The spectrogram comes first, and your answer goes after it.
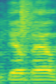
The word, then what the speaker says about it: Del Valle: So got a little correction on the way I said Del Valle. Yeah, now that you mentioned that, Jeremy, I have heard it as Del Valle. Del Valle is the correct pronunciation.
